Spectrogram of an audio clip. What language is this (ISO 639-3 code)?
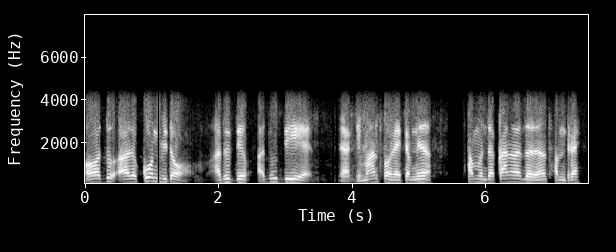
mni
